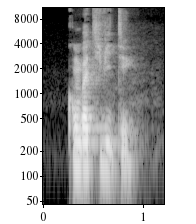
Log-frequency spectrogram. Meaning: combativeness
- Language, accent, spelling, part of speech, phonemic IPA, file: French, France, combativité, noun, /kɔ̃.ba.ti.vi.te/, LL-Q150 (fra)-combativité.wav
